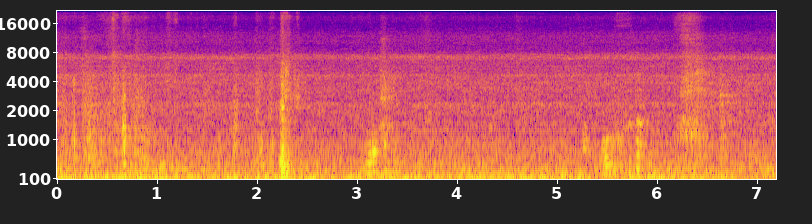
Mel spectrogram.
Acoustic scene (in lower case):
cafe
